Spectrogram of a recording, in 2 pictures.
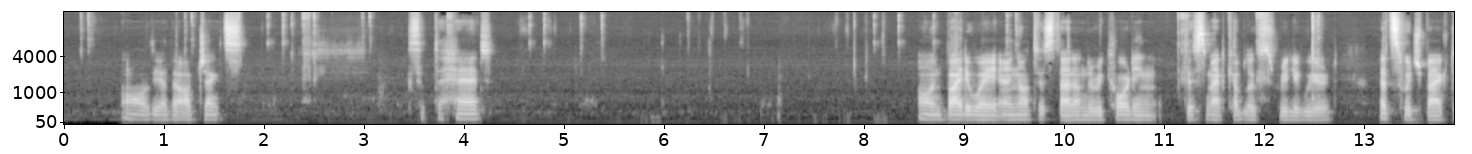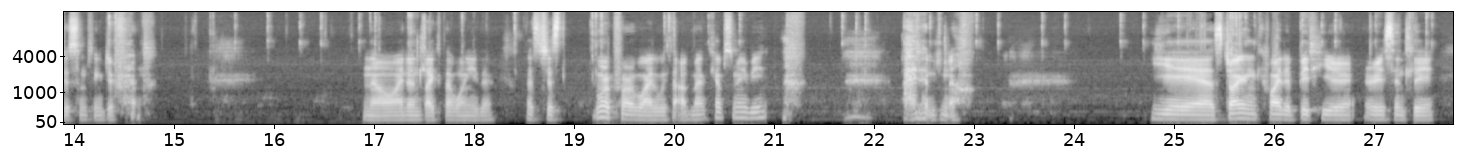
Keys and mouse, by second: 2.7 a, 3.6 h, 4.0-4.4 middle drag, 4.4 z, 5.0 b, 6.4 z, 6.6 m, 7.5 2, 8.0 a, 10.5 n, 12.8-14.1 drag, 15.4-18.6 typing, 20.9 a, 21.2 a.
